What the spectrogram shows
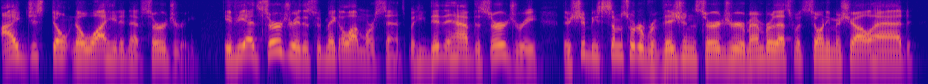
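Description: A somewhat high-voiced man rattles on about fantasy football in an excitable, joking way, tossing in profane asides. His audio is dull and lo-fi. The sound is close and dry, with no room around it. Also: fast talker, few pauses, no room sound. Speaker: fantasy football podcast panelist. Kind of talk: casual sports podcast chat.

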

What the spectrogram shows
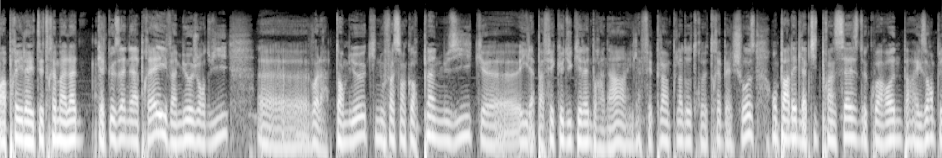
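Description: A man's voice: medium pitch, vocal fry, dark tone, dry recording. A man hosting a film music podcast, telling a long anecdote in a casual, rambling way with many fillers and restarts. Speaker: podcast host. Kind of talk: casual storytelling chat.

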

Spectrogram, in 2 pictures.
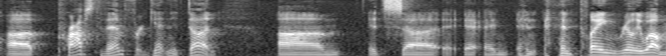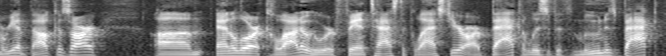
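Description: A man hosting a casual sports talk show, often halting as he searches for his words. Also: lowish voice, animated, bright, forceful tone. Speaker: sports podcast host.

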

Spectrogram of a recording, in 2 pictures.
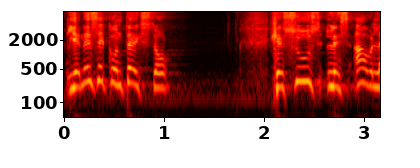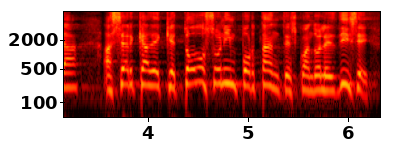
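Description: With a high, fairly bright voice and a slightly slow pace, a pastor addresses his congregation in a sermon. His storytelling includes acting out the people he quotes, lifting his voice for them.

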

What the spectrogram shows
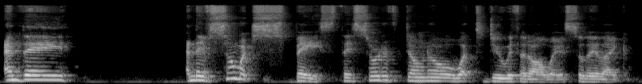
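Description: Male stage actor, lively raconteur with a fairly high voice, recorded in a roomy space. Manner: animated storyteller, laughs through the tale. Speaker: stage actor telling an anecdote. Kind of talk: casual chat.

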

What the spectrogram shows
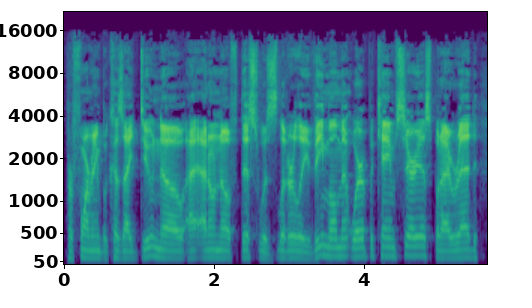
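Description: A podcast host reads a prepared introduction, then moves on to earnest, well-prepared interview questions. His mid-range voice is sharp in tone, a little fast, and fairly even in intonation, captured in studio quality with no echo.

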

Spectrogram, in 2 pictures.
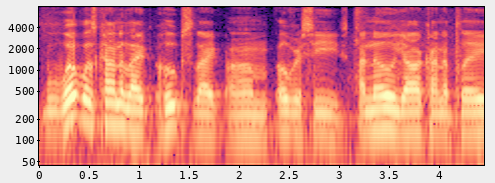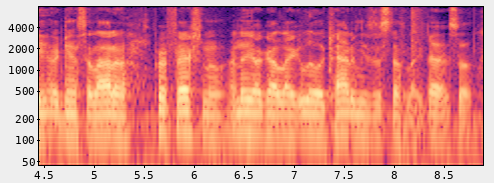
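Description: A young man co-hosts a laid-back sports interview, his voice at a middle pitch. He rambles easily, leaning on fillers as he builds up his questions. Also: steady tone, moderate pace, hardly any pauses, slight background noise. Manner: easygoing, rambling with many fillers. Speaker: podcast co-host. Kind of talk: casual interview.

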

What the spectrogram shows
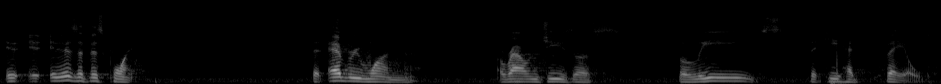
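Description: A man preaching a sermon as a pastor, talking conversationally, mocking in quoted voices and dropping quiet and heavy in his pauses. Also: mid-range voice, in a large hall.

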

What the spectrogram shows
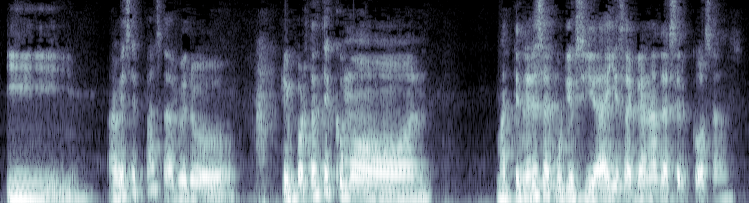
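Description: A man's voice: mid-range voice, measured pace, vocal fry, reverberant, muffled recording, slight background noise. A man from Chile, a guest illustrator, talking reflectively and hesitantly in a casual interview in a booth at a festival. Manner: reflective, hesitant, searching for words.

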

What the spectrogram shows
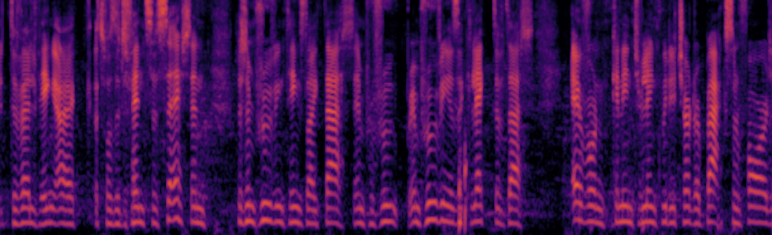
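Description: Fast-talking Kerry woman, west of Ireland accent. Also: on the low side. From County Kerry, Ireland. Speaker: rugby player being interviewed. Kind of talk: casual sports interview.

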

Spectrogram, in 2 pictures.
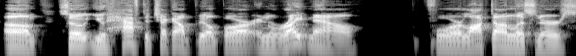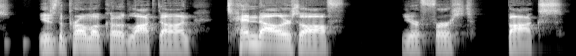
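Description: A man's voice: mid-range voice, slow, a bit bright. A man in his thirties, co-hosting a sports podcast, talking casually with frequent stammered restarts and the odd joke, and reading an ad. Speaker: podcast co-host. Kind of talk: casual sports talk with host-read ad.

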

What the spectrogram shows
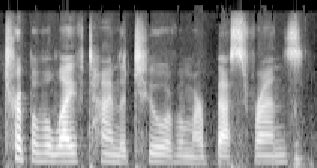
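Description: A woman giving a workshop talk to an audience, telling stories with animated acted-out quotes. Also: fairly low pitch, fairly quick, clean tone. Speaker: workshop speaker.

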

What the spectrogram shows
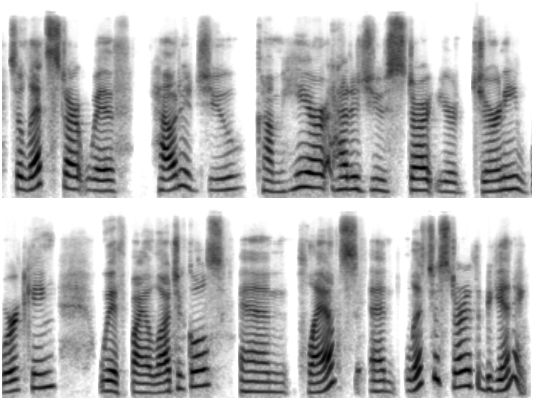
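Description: A woman's voice: medium pitch, expressive, unhurried, a bit bright, no echo. A woman hosting a health radio show, leading a chatty interview.

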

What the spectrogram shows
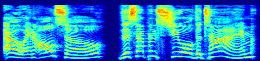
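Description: A woman's voice: sits high, lively intonation, unhurried, fairly bright tone, dry recording, clean studio sound. A woman of thirty-three co-hosting a podcast in a bubbly, giggly, rambling way. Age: 30s. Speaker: podcast co-host. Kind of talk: casual chat.

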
